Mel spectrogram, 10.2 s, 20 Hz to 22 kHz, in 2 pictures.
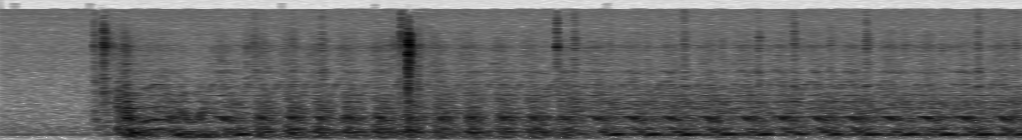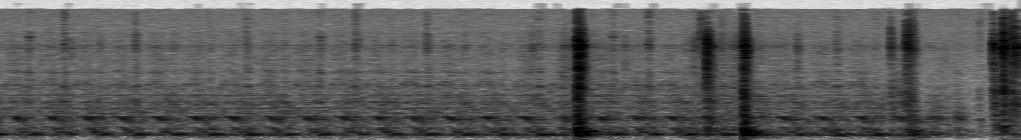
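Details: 1995 Ford F-350 dually, 7.3L Powerstroke with Banks Power Pac, rebuilt E4OD, cold, glow plugs run several times, dim lights: slow laboring crank about one beat a second without catching; hard cold start, cause not confirmed.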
